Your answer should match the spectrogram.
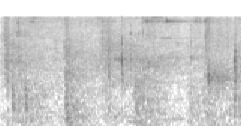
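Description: Scattered knocks and footsteps of people moving about a large chamber, with a faint murmur of voices in the background.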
